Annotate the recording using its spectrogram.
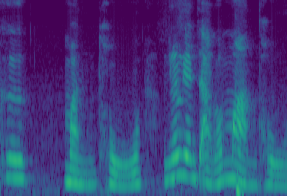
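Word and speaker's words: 馒头: มัน ถูก ก็ คือ หมั่นโถว เลือก เรียน อ่า มาร โทร ไม่ ได้ นะ คะ เล่น อ่าน ว่า มาร์ค โท หมาน โถ นะ ข้าง หลัง เป็น เสียง เบา นะ อ่ะ โอเค ทำ นี้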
